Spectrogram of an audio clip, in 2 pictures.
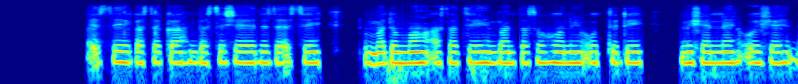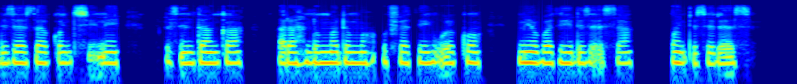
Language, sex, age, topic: Gamo, female, 18-24, government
